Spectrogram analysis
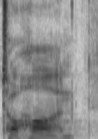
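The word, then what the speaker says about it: טחן: It's written T-A-C-H-A-N, excuse me, but it's pronounced Tahan.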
